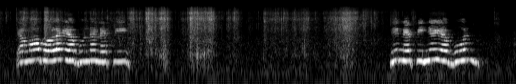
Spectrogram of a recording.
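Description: A woman speaks close by in a lively, sing-song voice.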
